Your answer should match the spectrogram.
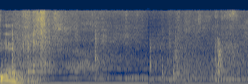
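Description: Paper cards being handled and sorted in the hands: a soft rustling with a few faint small clicks.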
